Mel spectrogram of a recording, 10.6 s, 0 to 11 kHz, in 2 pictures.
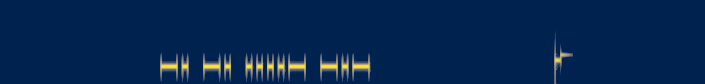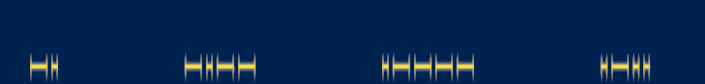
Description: Morse code, heard as a keyed tone, about 30 wpm, spaced as for 13 wpm, 700 Hz. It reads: NN4K NY1L
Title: USA Call Signs - 4 Characters - 8x Character Spacing - 30wpm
